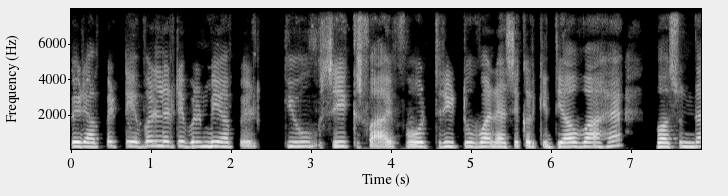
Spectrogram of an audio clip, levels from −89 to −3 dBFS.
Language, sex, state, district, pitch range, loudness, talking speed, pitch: Hindi, female, Bihar, Purnia, 240-260 Hz, -18 LUFS, 175 wpm, 245 Hz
